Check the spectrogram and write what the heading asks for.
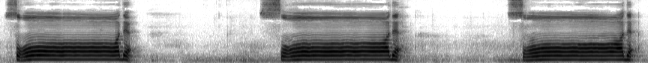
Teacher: मोटी और सीटी जैसी आवाज · فرق کیا ہے کہ سین باریک حرف میں سے تھا جبکہ صاد موٹا حرف ہے، اور موٹے حرف کے لیے ہم کیا کرتے ہیں آپ بتائیں گے. جی زبان کے پچھلے حصے کو تالو کی طرف بلند کرتے ہیں، تو پھر اس کی آواز کیسی ہوتی ہے؟ موٹی اور سیٹی جیسی آواز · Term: मोटा हर्फ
